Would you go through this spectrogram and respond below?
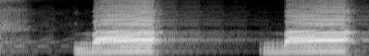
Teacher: با دونوں ہونٹوں کے تر حصے سے ادا ہوتا ہے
